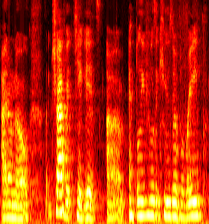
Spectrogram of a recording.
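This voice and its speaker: A woman's voice: fairly low pitch, fairly even intonation, normal speed, creaky, slight background noise. A woman giving an informal spoken lesson to camera, hesitant, with many fillers and restarts. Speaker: presenter.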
